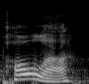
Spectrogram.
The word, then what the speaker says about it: POLA: who practice proper laziness call it po because we use this concept so much on a daily basis that we are too lazy to use more than two syllables to describe it okay so po now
